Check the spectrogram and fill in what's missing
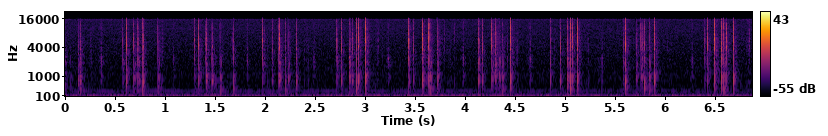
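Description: Long pointed acrylic nail tips tap and scratch across a large, solid, glossy dark brown wooden table top. Quick, bright clicks and short scraping bursts come in irregular clusters over a steady low hum.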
